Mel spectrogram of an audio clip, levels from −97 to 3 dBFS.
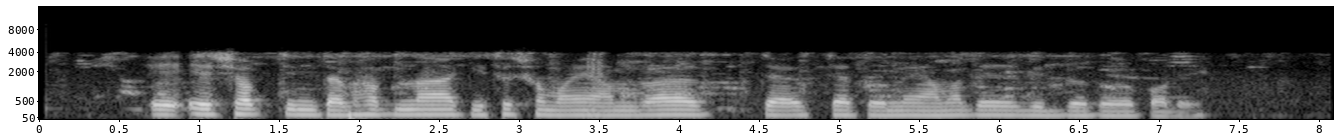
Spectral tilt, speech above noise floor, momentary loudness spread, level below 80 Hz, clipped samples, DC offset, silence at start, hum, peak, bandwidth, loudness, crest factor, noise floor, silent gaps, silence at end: -11.5 dB/octave; 38 dB; 8 LU; -52 dBFS; under 0.1%; under 0.1%; 0.4 s; none; -4 dBFS; 4.2 kHz; -25 LUFS; 20 dB; -63 dBFS; none; 0.8 s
